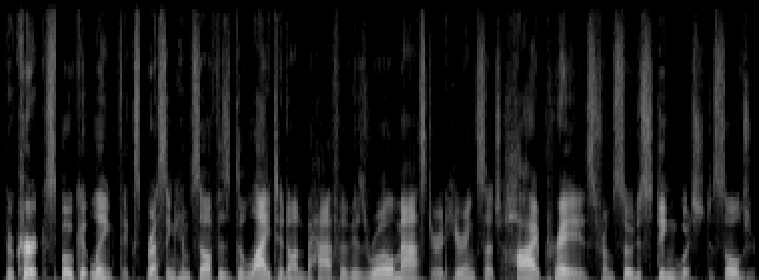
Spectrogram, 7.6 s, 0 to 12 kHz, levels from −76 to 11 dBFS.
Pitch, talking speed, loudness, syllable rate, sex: 100 Hz, 190 wpm, -24 LUFS, 5.2 syllables/s, male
